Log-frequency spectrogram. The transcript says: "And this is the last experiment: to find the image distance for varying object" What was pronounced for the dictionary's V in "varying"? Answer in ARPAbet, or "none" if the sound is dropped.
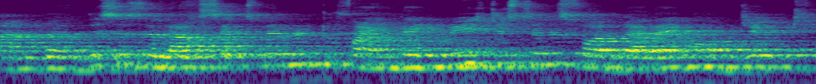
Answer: B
